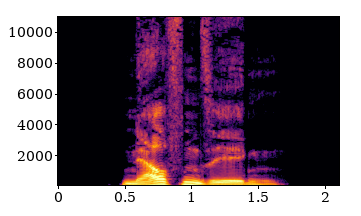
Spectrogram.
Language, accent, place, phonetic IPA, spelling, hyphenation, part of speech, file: German, Germany, Berlin, [ˈnɛʁfn̩zɛːɡn̩], Nervensägen, Ner‧ven‧sä‧gen, noun, De-Nervensägen.ogg
- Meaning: plural of Nervensäge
